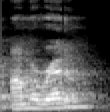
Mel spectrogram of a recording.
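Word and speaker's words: Omeretta: Amaretta? Amaretta? Amaretta, like the drink.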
